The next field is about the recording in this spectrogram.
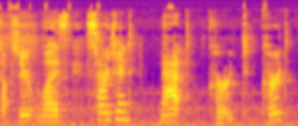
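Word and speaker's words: Kuhrt: Kurt is spelled K-U-H-R-T, in case you guys want to do your own research on this sergeant.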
